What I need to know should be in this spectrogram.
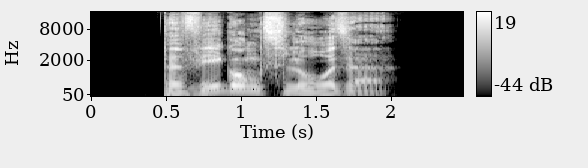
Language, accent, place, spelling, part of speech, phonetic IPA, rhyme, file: German, Germany, Berlin, bewegungslose, adjective, [bəˈveːɡʊŋsloːzə], -eːɡʊŋsloːzə, De-bewegungslose.ogg
- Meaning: inflection of bewegungslos: 1. strong/mixed nominative/accusative feminine singular 2. strong nominative/accusative plural 3. weak nominative all-gender singular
